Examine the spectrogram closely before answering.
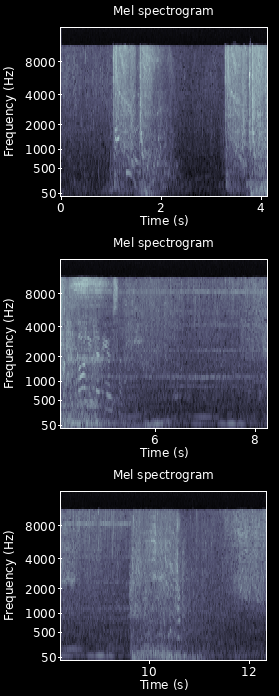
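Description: A magical spell whooshes and hums.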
